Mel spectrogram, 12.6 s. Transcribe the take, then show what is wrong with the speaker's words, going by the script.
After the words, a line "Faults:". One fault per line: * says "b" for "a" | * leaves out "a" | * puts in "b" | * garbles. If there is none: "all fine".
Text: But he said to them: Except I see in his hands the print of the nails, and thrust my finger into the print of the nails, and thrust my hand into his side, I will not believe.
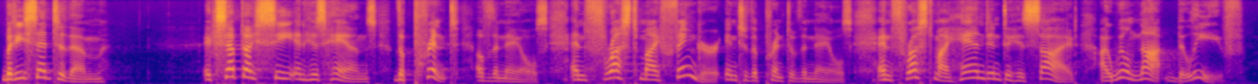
But he said to them: Except I see in his hands the print of the nails, and thrust my finger into the print of the nails, and thrust my hand into his side, I will not believe.
Faults:
all fine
